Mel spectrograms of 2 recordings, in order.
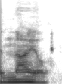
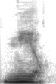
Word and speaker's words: Niall: just to be clear Irish pronunciation is very regular and it is Neil uh that also happens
